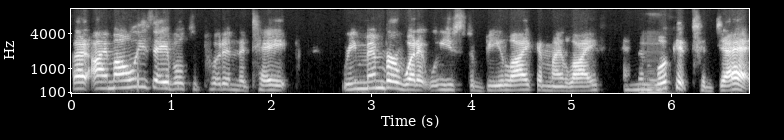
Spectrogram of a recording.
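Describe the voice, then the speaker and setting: With a plain, everyday voice, a woman speaks at a moderate pace in a medium pitch, her intonation lively and her loudness swinging widely. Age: 50s. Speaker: author and podcast host in recovery. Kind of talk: interview, personal testimony.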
